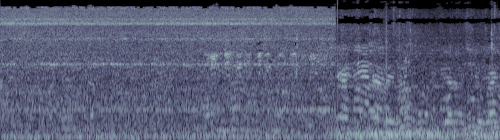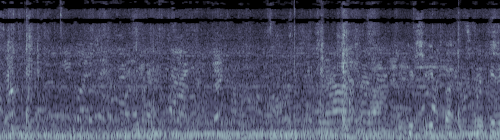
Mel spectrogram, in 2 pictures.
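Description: Passengers' voices chattering in an airliner cabin over a steady low cabin hum, the hum louder after about three seconds in.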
